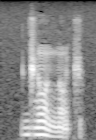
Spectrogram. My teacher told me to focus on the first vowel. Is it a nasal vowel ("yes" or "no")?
yes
